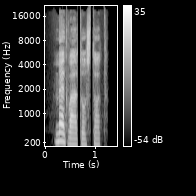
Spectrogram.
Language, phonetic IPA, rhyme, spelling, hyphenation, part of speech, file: Hungarian, [ˈmɛɡvaːltostɒt], -ɒt, megváltoztat, meg‧vál‧toz‧tat, verb, Hu-megváltoztat.ogg
- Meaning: to change (to make something into something different)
